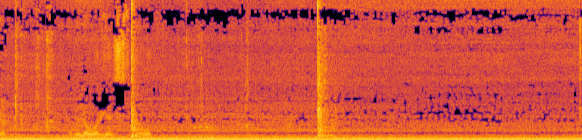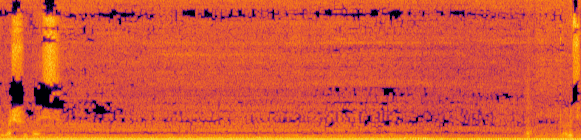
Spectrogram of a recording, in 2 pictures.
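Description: A heavy engine running steadily with a deep hum, its note shifting about a second before the end, with a couple of sharp clicks early on.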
